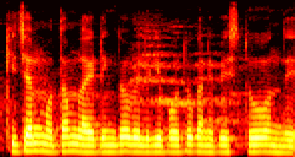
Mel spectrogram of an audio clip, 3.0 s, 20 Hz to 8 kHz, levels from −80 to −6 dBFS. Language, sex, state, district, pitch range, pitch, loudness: Telugu, female, Telangana, Hyderabad, 130-135 Hz, 130 Hz, -17 LUFS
